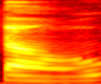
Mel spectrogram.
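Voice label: "dou", third tone, Mandarin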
